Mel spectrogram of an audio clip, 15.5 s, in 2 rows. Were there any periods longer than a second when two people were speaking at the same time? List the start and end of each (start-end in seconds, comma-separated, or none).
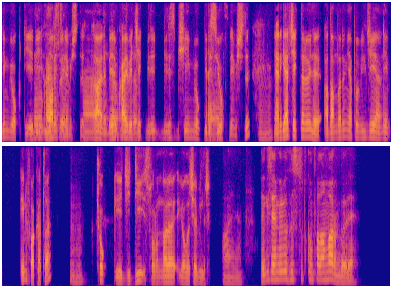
0.6-2.8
